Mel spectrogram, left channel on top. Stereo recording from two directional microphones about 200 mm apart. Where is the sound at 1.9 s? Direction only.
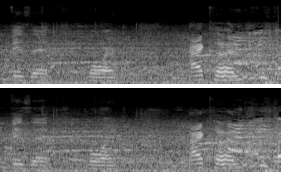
20° left (ahead or behind).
